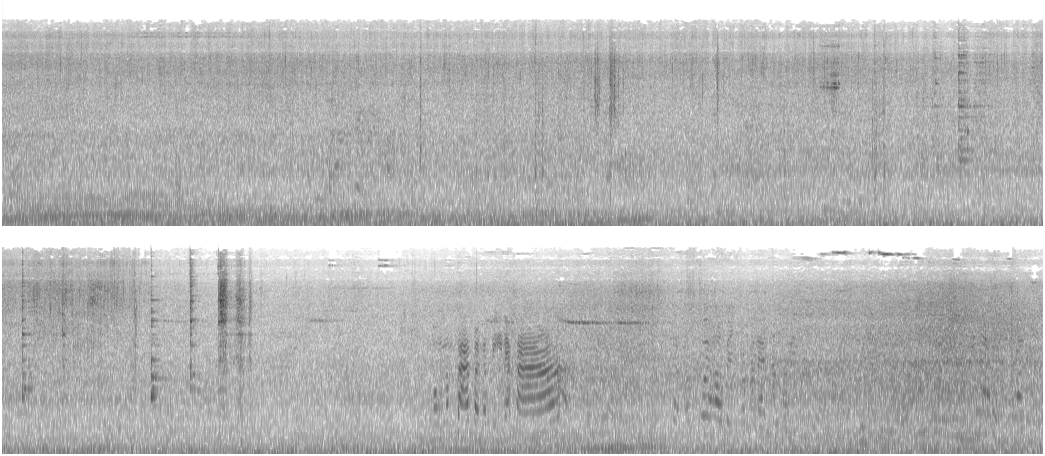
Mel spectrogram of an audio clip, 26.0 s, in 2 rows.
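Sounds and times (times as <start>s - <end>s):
bread sizzling in oil: 0.0s - 16.2s
low traffic rumble: 0.0s - 26.0s.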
